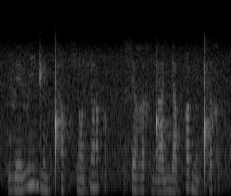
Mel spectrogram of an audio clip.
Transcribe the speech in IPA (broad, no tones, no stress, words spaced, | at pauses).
ve vid͡ʒẽbǃʰãq çɔ̃çɔ̃ɾɔ̃q | ɬeʁiχŋ͡ǃa ɲab qɛbẽǃʰɘχ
